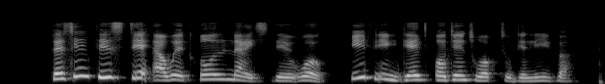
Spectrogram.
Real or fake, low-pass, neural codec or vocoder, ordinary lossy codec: fake; 7.2 kHz; codec, 16 kHz, 1 kbps, FunCodec, trained on Chinese and English, 50 frames a second; none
